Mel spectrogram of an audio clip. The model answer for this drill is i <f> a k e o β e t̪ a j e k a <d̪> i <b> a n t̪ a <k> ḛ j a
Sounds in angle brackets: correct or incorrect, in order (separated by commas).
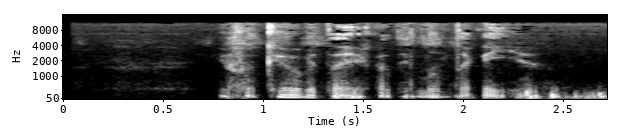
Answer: correct, incorrect, incorrect, correct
